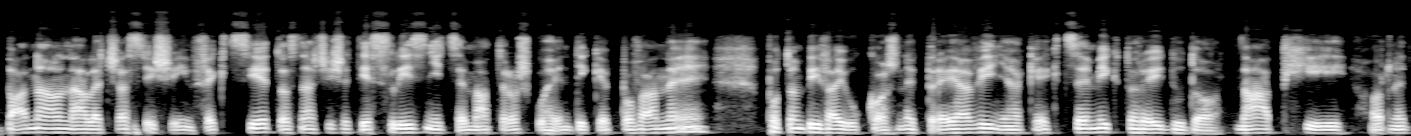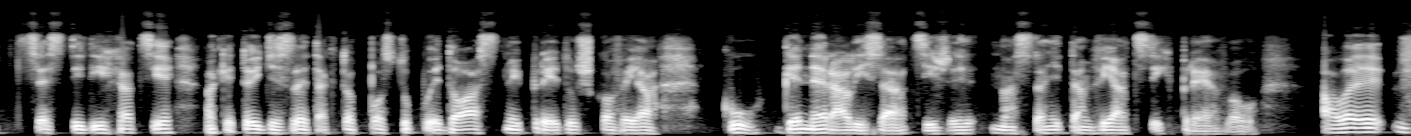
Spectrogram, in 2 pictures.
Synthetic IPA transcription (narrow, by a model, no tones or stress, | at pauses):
banaːlnɛalɛt͡ʃascɛ̰jʃɪɛinfɛkt͡siɛt̪ɔznat͡ʃiːʒɛt̪ɪɛslizɲit͡sɛmaːt̪ɾɔʃkuɦɛnd̪ikɛpɔʋanɛːpɔt̪ɔmbiːʋajuːkɔʒnɛːpɾʔɛjaʋiɲɛakɛɛkt͡sɛːmikt̪ɔɾɛːid̪uːd̪ɔnaːt̪xihɔ̰ɾnɛːt͡sɛst̪id̪iːxat͡sɪɛakɛc̚t̪ɔiɟɛzlɛːt̪a̰kt̪ɔpɔst̪upṵjɛd̪ɔast̪mipɾɪɛd̪uʃkɔʋɛja | kuɡɛnɛɾalizaːt͡siːʒɛnast̪aɲɛt̪amʋɪat͡st̪iːxpɾɛjaʋɔ̰ʊ | ʔalɛ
